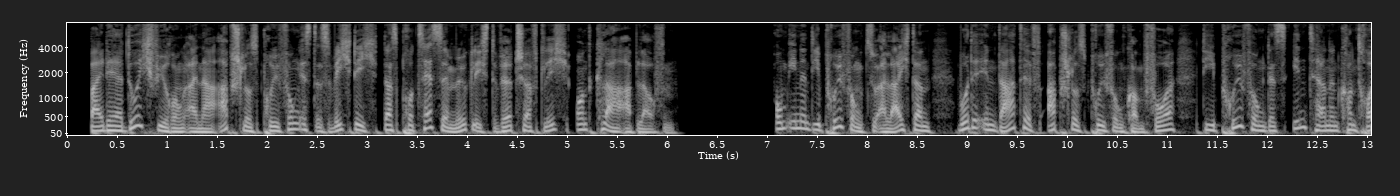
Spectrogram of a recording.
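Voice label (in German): e-learning tutorial gut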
